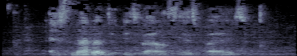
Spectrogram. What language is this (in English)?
Latvian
